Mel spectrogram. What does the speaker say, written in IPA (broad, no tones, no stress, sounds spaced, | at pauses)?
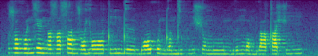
zˤ u ʁʷ ɛ n z ɛ ŋ ɛ zˤ e sˤ ɨ n z ɔ j ɔː t i n d ɘː b ɔ χʷ ɘ n d ɔ n d i v i ʃ ɔ ŋ uː m b ɘ ŋ ɔ m b uː tˤ ɨ ʃ i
